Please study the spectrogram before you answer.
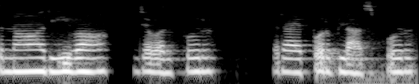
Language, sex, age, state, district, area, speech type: Sindhi, female, 30-45, Madhya Pradesh, Katni, rural, spontaneous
